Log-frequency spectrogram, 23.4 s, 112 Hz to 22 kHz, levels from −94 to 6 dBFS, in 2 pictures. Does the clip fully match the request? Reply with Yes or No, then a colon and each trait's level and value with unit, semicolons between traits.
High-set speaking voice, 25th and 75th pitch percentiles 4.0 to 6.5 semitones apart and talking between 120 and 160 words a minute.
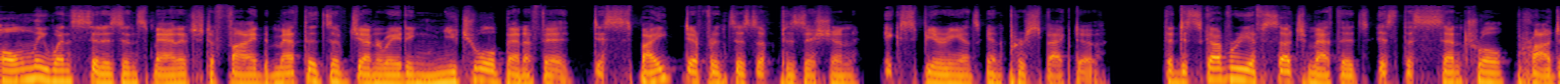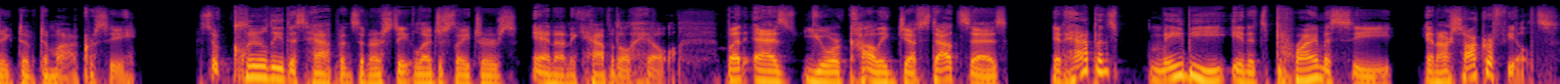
No: low, 110 Hz; average, 4.6 semitones; average, 150 wpm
